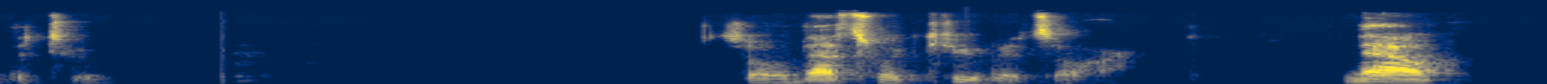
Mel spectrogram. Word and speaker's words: qubit: So photons and their polarizations are the archetypal qubit, pronounced Q-bit, meaning quantum bit.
